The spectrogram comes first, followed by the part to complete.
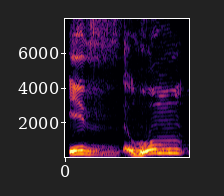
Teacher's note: mim sukun bertemu ain, kita baca jelas tanpa mendengung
